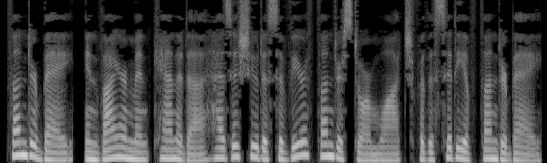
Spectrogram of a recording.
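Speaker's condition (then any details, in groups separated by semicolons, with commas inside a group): No condition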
